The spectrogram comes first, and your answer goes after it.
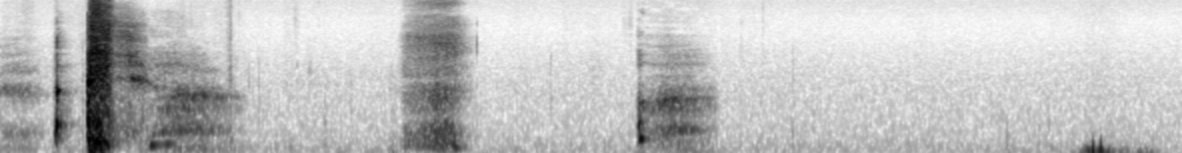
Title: Last week sneezes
